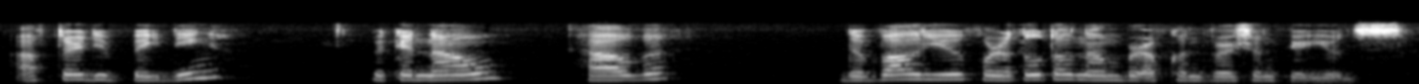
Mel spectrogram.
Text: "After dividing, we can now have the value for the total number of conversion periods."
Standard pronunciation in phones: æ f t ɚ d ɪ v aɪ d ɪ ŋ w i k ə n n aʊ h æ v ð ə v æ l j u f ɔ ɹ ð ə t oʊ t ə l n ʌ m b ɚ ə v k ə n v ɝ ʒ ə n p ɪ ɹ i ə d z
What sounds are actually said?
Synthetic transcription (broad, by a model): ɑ f t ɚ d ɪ b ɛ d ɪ ŋ w i k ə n n aʊ h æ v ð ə v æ l j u f ɔ ɹ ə t oʊ t ə l n ʌ m b ɚ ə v k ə n v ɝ ʃ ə n p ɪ ɹ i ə d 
